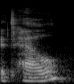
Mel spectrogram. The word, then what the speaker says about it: Ethel: estonian girl called ethel and they say attel which is so pretty isn't it so it gets pronounced and then beryl is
